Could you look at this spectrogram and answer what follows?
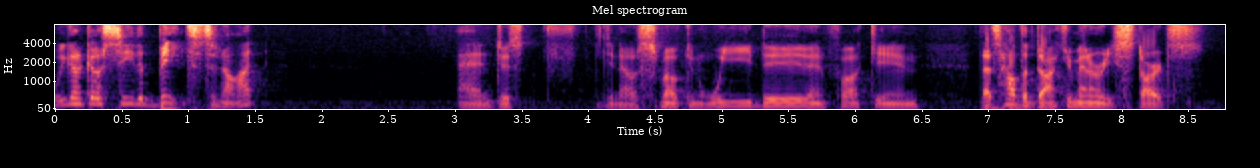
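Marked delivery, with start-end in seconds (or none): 0.0-1.5 put-on, laid-on, pitched-up British lad accent. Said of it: "a British dude".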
